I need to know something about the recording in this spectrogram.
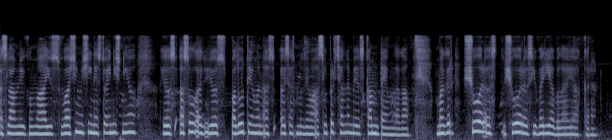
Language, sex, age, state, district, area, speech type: Kashmiri, male, 18-30, Jammu and Kashmir, Kupwara, rural, spontaneous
